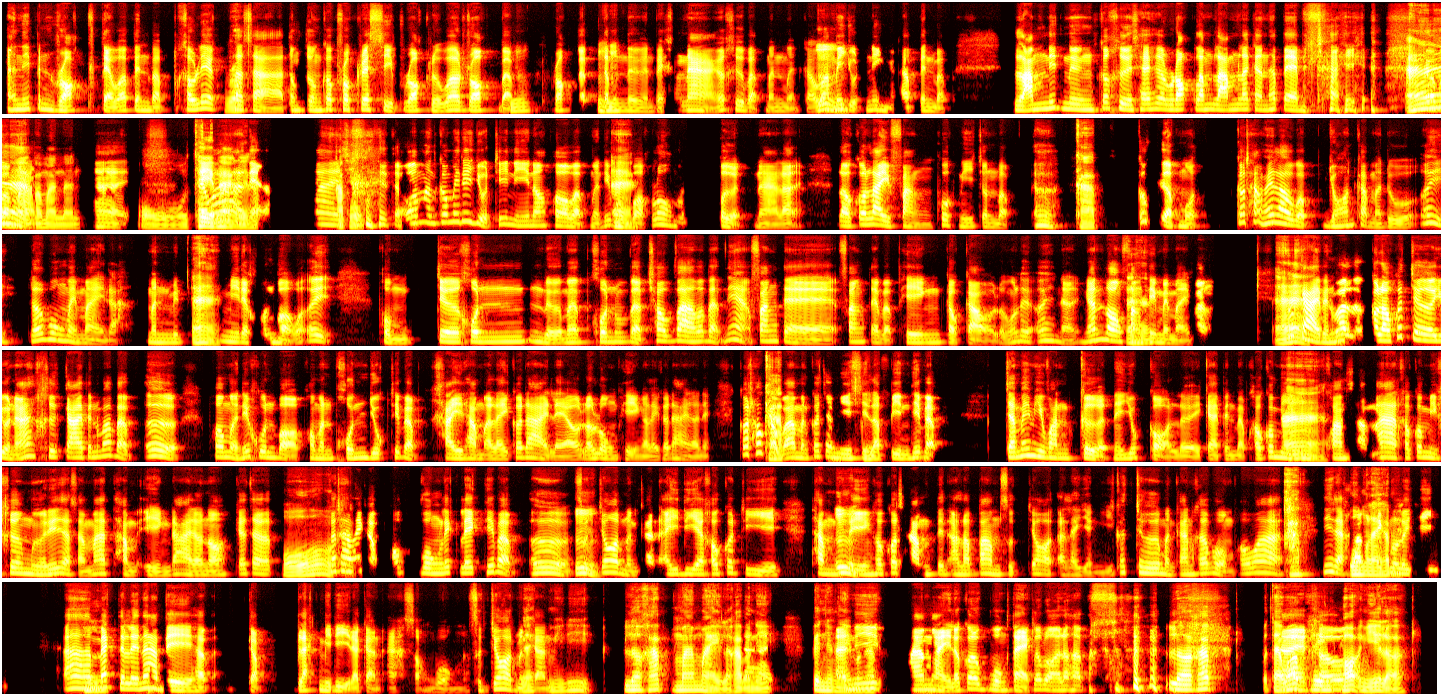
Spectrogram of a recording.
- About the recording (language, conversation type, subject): Thai, podcast, เพลงที่คุณชอบเปลี่ยนไปอย่างไรบ้าง?
- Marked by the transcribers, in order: tapping; other background noise; in English: "progressive"; laughing while speaking: "เป็นไทย"; chuckle; laughing while speaking: "ใช่ ๆ"; chuckle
